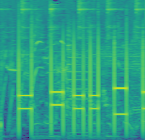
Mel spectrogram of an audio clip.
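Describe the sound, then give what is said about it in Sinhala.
Touch-tone keypad beeps as a phone number is dialed to call a woman, six steady two-tone beeps in an uneven rhythm, with no voices. “මම පොඩක් ඒ නෝනාගේ නම්බරේට call එකක් අරන් බලන්න.”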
